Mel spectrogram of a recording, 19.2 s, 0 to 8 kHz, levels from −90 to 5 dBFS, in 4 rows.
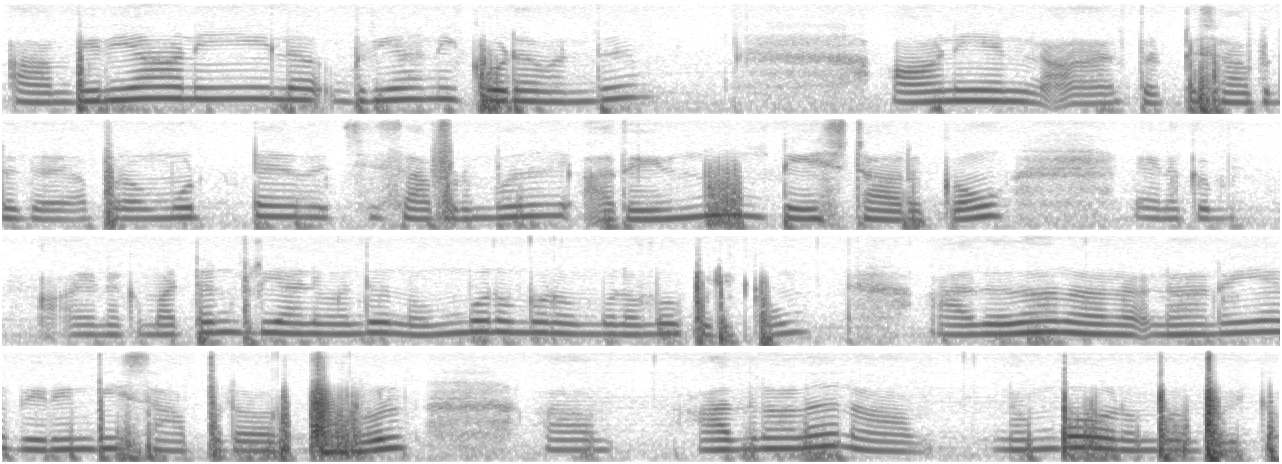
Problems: background sounds at intervals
